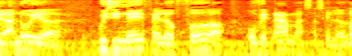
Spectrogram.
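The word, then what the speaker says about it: phở: Et l'une des spécialités de sa maison, Hanoï 1988, c'est le feu. Ça s'écrit faux, P-H-O, mais ça se prononce feu.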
